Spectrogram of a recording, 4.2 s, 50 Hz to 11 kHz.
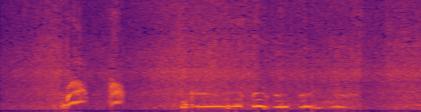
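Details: Mother northern elephant seal bonding with her brand-new pup at the Piedras Blancas Rookery, San Simeon, California, on 5 January 2013: two short rising-falling wails, then a string of nasal, wavering calls, with surf rumbling behind.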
